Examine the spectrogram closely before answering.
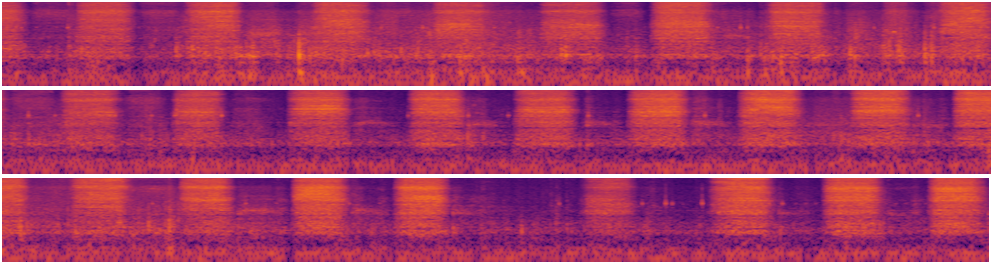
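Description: Inflating a vinyl swim ring by mouth: short, hissing breaths blown into its valve, about one a second, with quieter gaps between as breath is drawn in.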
